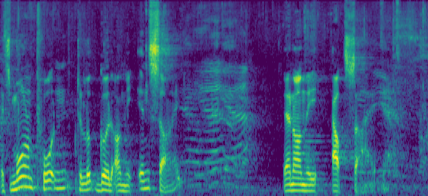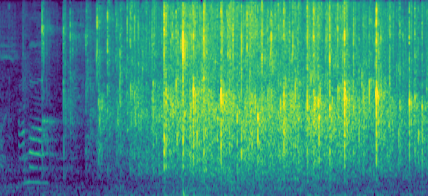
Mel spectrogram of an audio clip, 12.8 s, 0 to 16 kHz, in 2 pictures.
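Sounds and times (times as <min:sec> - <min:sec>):
speech: 0:00.0 - 0:02.8, 0:04.2 - 0:06.0
crowd applauding: 0:06.8 - 0:12.8.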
